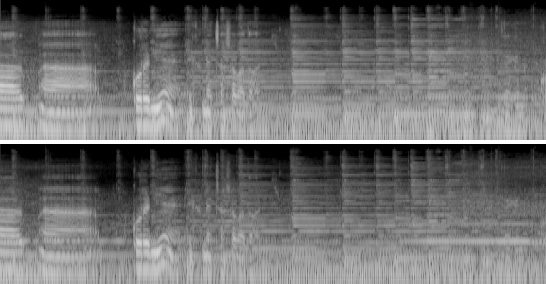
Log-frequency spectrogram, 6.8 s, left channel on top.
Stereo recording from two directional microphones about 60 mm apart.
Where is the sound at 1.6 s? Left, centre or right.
Left.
